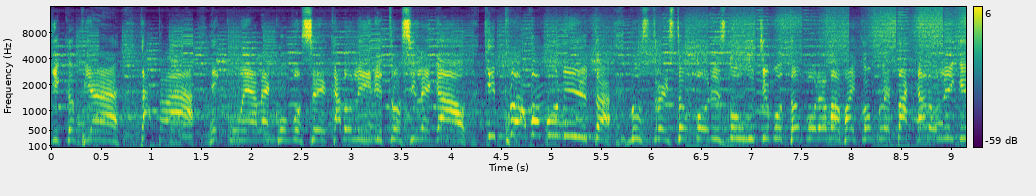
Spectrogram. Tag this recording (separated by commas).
Music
